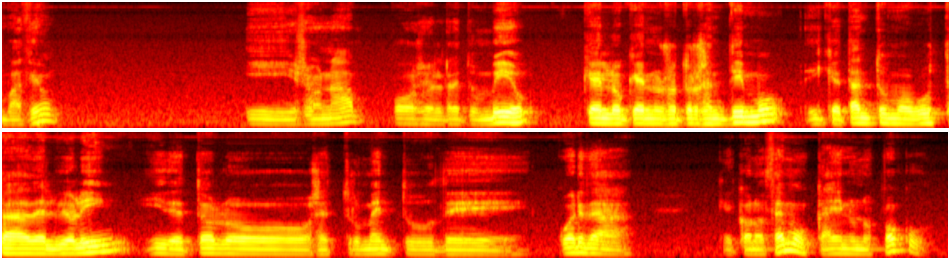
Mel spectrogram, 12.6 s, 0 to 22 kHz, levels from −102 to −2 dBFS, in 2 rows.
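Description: Speech, with the automatic gain falling between 3.16 and 8.25 s. After "pos el", the control judges the input too loud or its background noise too strong. It lowers its gain by about 8 dB. Voice and room noise sink together until "estrumentus de cuerda que". The talker shifting around 3 s is natural, not a fault.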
